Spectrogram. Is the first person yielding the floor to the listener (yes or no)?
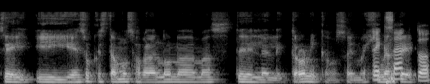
yes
